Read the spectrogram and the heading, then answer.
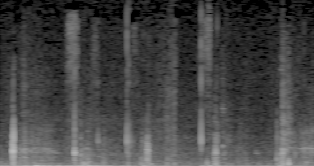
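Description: Footsteps of a person walking on a forest trail in the woods, a steady series of soft, crunching steps at an unhurried walking pace, fairly faint.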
